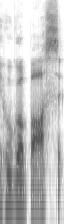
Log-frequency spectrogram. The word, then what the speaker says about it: Hugo Boss: How do you say Hugo Boss in German? It's literally Hugo Boss. That That's it. It's that simple.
